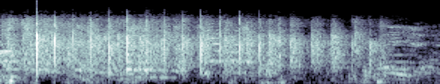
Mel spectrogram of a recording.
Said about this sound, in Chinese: 他们全家，我们给他们点掌声好吗？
